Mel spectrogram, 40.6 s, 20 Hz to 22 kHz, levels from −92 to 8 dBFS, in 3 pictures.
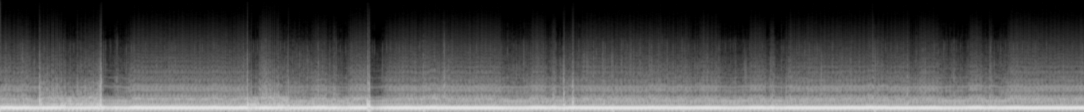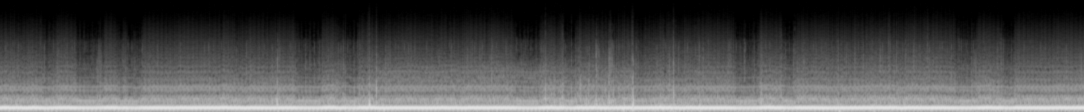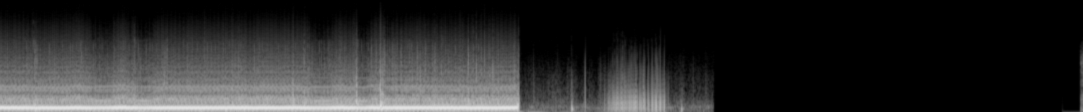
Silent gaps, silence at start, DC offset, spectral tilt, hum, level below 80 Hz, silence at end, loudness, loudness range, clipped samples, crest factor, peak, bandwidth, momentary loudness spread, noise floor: none; 0 s; under 0.1%; -13 dB/octave; none; -28 dBFS; 5.3 s; -6 LUFS; 1 LU; under 0.1%; 6 dB; 0 dBFS; 2.3 kHz; 1 LU; under -90 dBFS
